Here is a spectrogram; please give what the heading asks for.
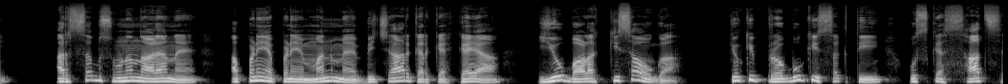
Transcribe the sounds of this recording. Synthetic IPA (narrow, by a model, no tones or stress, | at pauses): ɐɾsɐbsʊɽ̃ə̃nd̪aːɭãnɛ | ɐpɽ̃eɐpɽ̃emɐ̃nm̤ɛ̃bɪt͡ʃaːɾkɐɾkɛkɛja | jobaːɭakɪsaɦoːɡa̰ | kjũːkipɾɐbukisɐkt̪i | ʊskɛsaːt̪ʰsɛ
